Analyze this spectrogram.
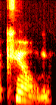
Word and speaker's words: kiln: It's called a kiln. Wait, how do you spell that?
